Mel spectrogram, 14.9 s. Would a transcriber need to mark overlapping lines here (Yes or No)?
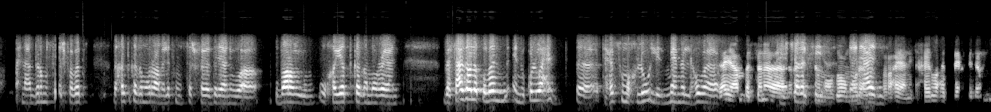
Yes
